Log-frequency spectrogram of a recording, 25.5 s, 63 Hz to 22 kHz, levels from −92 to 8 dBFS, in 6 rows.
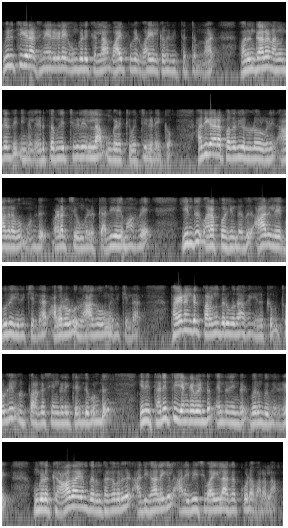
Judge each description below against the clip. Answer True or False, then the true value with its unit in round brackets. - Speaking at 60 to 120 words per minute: False (130 wpm)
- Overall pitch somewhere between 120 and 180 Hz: False (195 Hz)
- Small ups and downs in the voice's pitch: True (2.3 semitones)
